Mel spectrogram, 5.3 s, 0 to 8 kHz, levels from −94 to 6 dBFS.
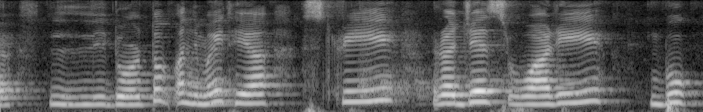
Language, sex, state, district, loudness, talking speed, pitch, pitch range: Mizo, female, Mizoram, Aizawl, -19 LUFS, 115 wpm, 245 Hz, 215-285 Hz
